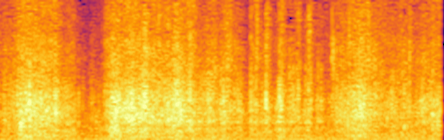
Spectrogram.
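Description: Clear plastic polybag crinkling as a packaged bra is handled, an irregular run of small crackles throughout.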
